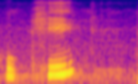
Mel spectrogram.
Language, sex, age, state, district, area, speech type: Assamese, female, 45-60, Assam, Charaideo, urban, read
